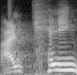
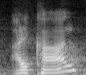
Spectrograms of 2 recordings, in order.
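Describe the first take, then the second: First: The second syllable has a diphthong, like 'kane'. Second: The second syllable has a plain short 'kan'. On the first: It follows the foreign, English-style pronunciation. "교수님은 알케인이라고 그러시던데요" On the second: It is a plain, local-style reading. "그냥 촌스럽게 알칸이라고 읽겠습니다"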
